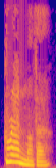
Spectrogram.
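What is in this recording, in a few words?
"grandmother", British English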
